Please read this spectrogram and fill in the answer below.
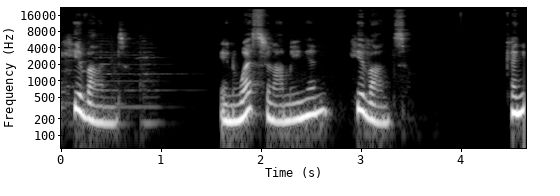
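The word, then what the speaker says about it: հիվանդ: In eastern Armenian, we say hivand. In Western Armenian, Hant. Can you say hivand or hivant?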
